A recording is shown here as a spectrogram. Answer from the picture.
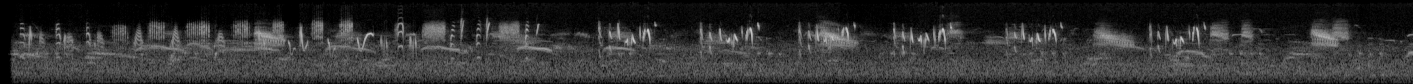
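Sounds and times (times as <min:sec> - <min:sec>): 
Marsh warbler song: 0:00.1 - 0:14.1.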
